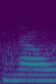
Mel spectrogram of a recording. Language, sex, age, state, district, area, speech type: Bodo, female, 18-30, Assam, Kokrajhar, rural, spontaneous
